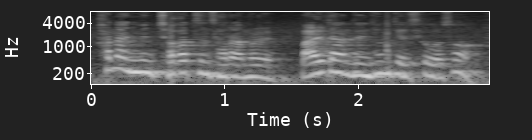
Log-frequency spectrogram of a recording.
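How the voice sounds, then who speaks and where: A middle-aged man giving a church testimony, animated and self-deprecating, recorded in a church meeting hall. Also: high voice, quick pace. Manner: animated and self-deprecating, quotes his own prayers. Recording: echoey hall with faint room noise.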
